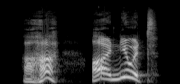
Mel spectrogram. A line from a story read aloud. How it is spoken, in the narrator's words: bellowed, with hate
